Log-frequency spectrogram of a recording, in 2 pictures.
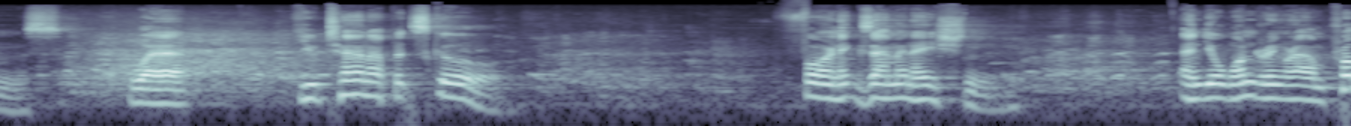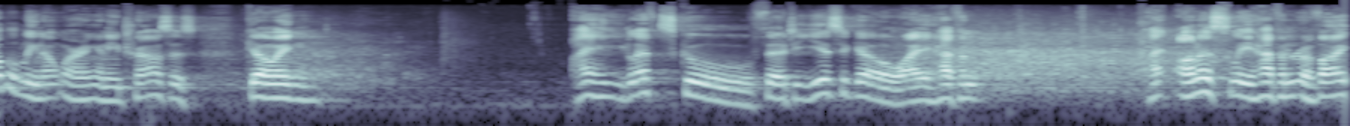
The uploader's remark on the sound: Writers on a New England Stage. Recorded live at The Music Hall in Portsmouth, NH in 2011. This archive program may still contain broadcast elements from the time it aired.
